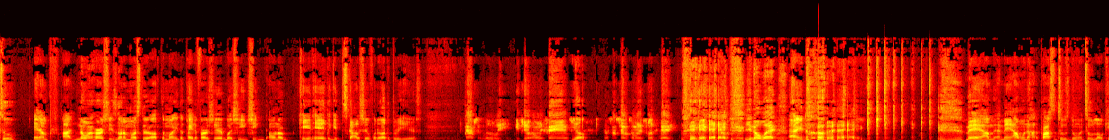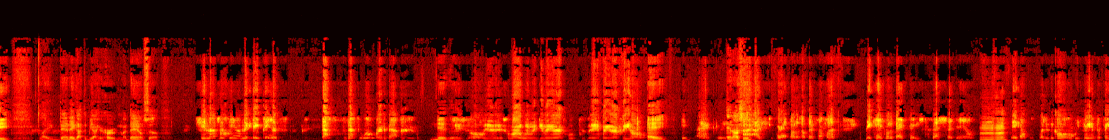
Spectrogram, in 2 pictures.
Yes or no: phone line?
yes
